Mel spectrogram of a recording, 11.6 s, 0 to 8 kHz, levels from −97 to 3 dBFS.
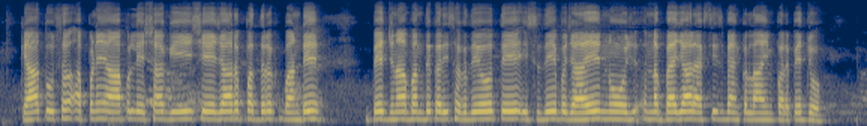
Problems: background sounds at intervals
